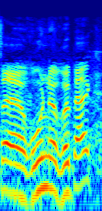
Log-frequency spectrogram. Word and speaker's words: Rune Ryberg: Am I mispronouncing that in the Danish way? No, it's pretty close. It's Rune Ryberg.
